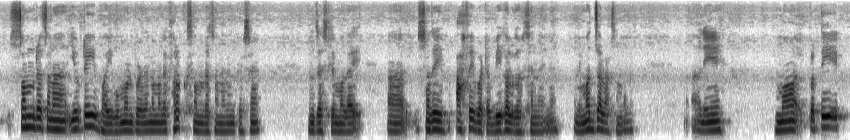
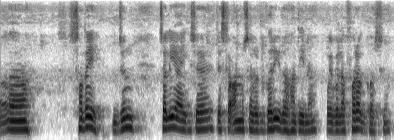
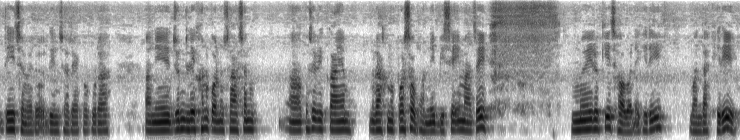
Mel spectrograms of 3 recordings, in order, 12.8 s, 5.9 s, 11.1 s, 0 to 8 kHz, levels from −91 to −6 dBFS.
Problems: background sounds at intervals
